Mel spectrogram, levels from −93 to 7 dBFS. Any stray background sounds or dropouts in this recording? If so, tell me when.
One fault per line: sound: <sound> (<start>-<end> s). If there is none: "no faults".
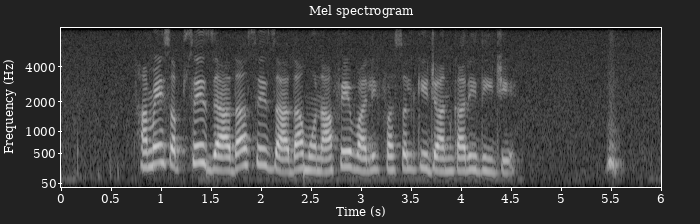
sound: whoosh (5.4-5.7 s)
